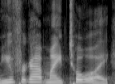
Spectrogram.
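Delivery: put-on high child's voice; a boy whining about his toy; little boy. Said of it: "Comes back in".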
